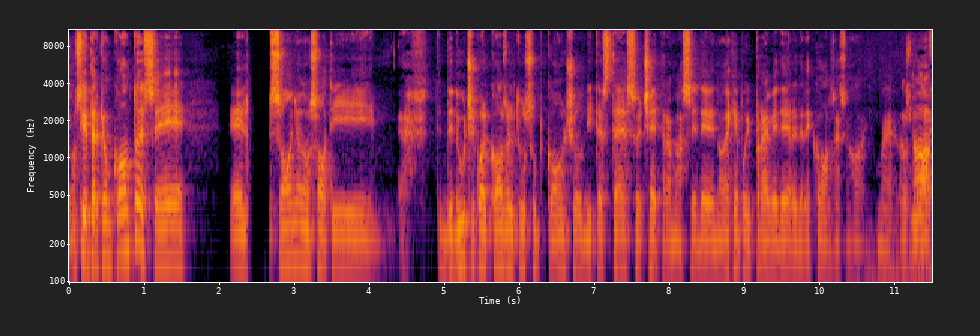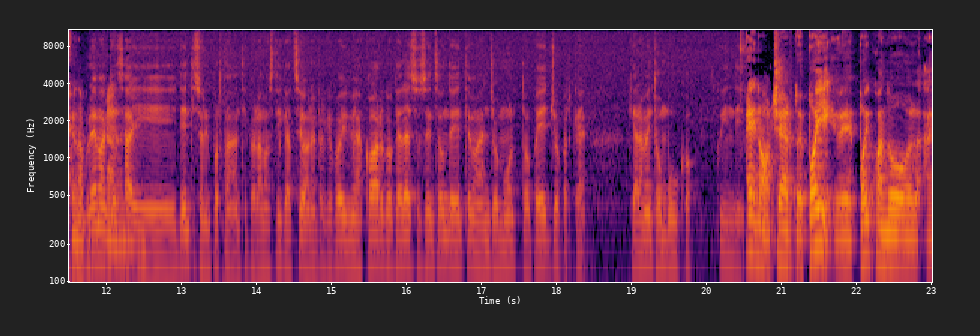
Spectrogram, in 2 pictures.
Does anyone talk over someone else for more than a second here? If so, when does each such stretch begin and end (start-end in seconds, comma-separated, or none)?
11.2-12.6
